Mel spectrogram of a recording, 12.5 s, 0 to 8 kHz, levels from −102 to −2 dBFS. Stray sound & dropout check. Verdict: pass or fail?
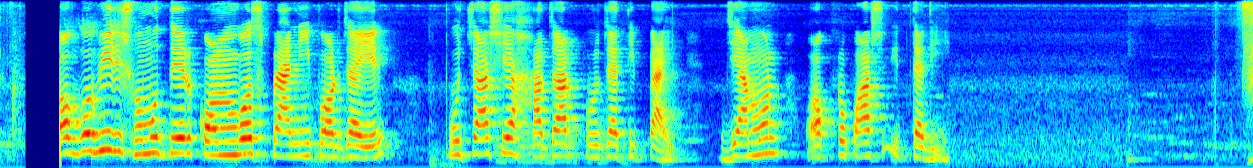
pass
